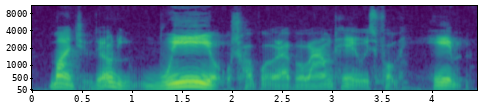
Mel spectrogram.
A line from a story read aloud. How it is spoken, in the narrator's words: he says, lowering his voice at the word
